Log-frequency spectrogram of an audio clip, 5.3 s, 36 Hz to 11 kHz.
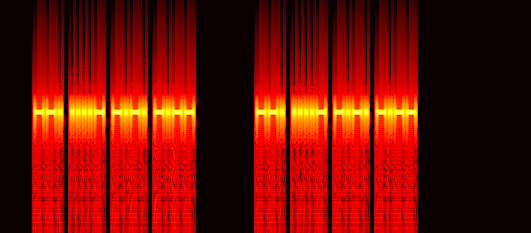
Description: Morse code, heard as a keyed tone, about 40 wpm, 700 Hz. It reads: G4CY G4CY
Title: DXCC-100 Call Signs - 4 Characters - Repeated 2x - 40wpm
